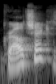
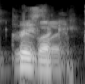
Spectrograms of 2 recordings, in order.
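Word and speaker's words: Grzelcyk: And pulling up the thing, Lindholm and Grelchik, is that how you pronounce his name? – I think it's Grieslick.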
